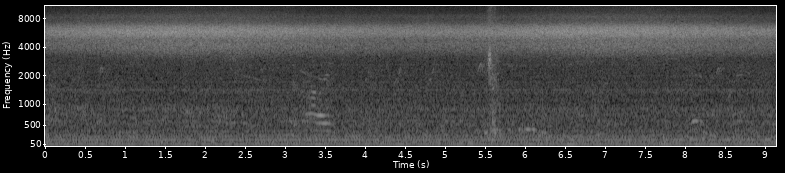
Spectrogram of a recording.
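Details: Fairfield, Ohio, June 5, 2021: an intense continuous buzzing wall of sound from emerging 17-year cicadas of Brood X near a residential woods edge, with a person speaking faintly and one sharp click midway.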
